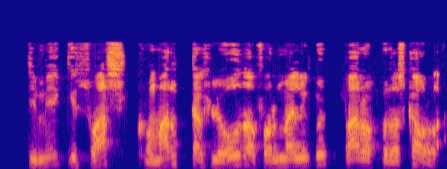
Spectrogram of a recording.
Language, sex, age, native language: Icelandic, male, 50-59, Icelandic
